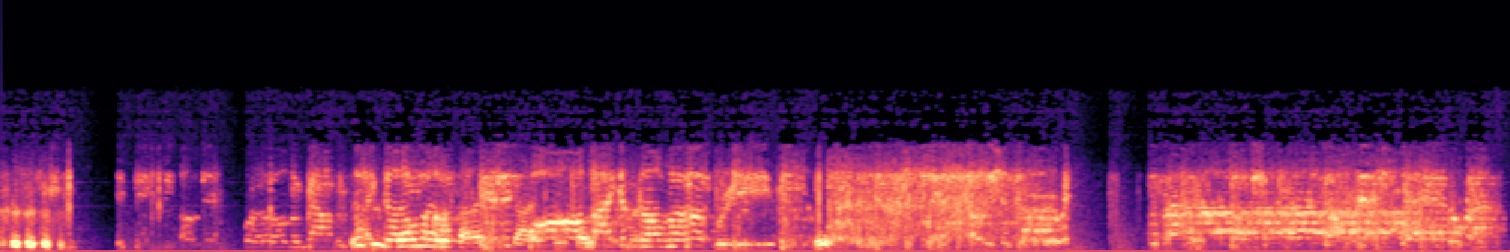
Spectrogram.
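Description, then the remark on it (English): A song played over a phone line by a phone with noise canceling, thin and band-limited, with a singing voice and backing music, steady and moderately loud with a brief dropout partway through. “So he's playing a song over the phone.”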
